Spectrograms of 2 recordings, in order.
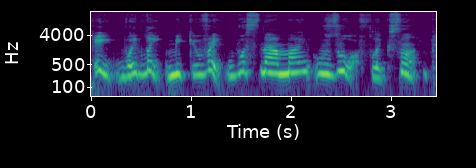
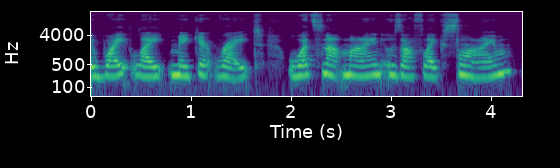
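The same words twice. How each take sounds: First: A light, playful Brooklyn accent on the rhyme. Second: Said in the usual way. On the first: Shown as a demonstration. Showing viewers a funny voice for the rhyme, playful Brooklyn accent. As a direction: say it like a fun Brooklyn guy, lightly. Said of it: "I love the Brooklyn". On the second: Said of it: "I made up a rhyme, and I say".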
